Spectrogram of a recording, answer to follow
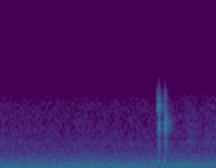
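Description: Near silence with a faint computer mouse click about one and a half seconds in.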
